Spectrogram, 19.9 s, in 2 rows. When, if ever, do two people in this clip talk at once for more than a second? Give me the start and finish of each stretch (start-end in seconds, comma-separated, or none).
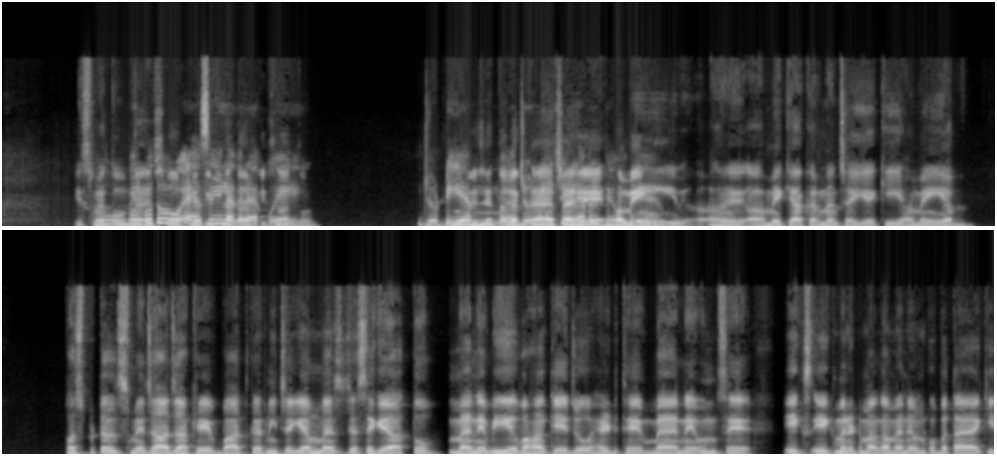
0.9-2.9, 4.5-6.6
